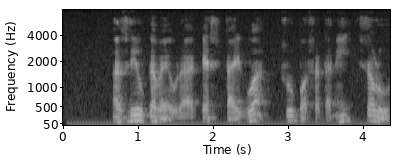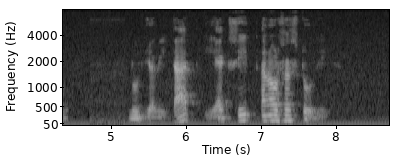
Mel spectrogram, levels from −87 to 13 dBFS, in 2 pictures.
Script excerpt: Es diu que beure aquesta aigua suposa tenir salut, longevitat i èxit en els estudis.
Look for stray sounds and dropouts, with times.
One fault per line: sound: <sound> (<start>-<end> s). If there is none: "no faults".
no faults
